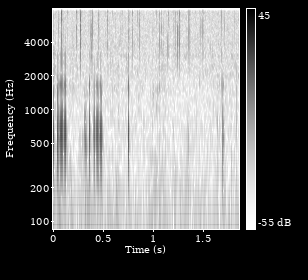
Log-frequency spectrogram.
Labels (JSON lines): {"label": "biophony, knock croak", "recorder": "SoundTrap 300"}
